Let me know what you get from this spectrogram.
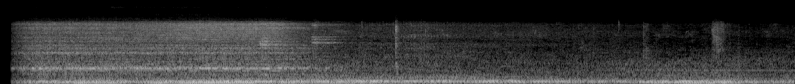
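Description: Car engine idling steadily under the open bonnet, with a high whine over it for the first three seconds or so that then fades.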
